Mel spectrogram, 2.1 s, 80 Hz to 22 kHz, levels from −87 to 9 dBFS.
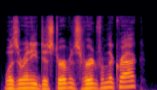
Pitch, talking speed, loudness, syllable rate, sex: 155 Hz, 230 wpm, -16 LUFS, 7.1 syllables/s, male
